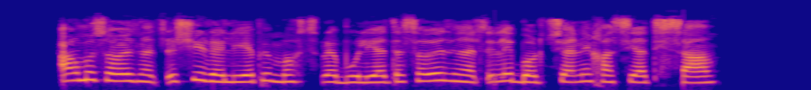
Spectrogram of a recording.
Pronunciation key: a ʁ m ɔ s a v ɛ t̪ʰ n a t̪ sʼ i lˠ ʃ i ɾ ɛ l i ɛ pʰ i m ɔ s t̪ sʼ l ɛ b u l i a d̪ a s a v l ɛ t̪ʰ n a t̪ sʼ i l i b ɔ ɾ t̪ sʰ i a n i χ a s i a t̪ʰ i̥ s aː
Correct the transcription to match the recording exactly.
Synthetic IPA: a ʁ m ɔ s a v ɛ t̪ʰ n a t̪ sʼ i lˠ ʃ i ɾ ɛ l i ɛ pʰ i m ɔ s t̪ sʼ ɾ ɛ b u l i a d̪ a s a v l ɛ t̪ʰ n a t̪ sʼ i l i b ɔ ɾ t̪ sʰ i a n i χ a s i a t̪ʰ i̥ s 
